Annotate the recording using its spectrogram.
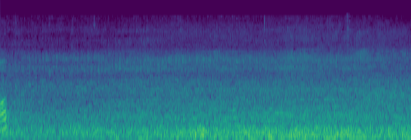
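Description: Street traffic noise dominated by a double-decker bus driving past close by, a steady low engine rumble that builds slightly and then holds.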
